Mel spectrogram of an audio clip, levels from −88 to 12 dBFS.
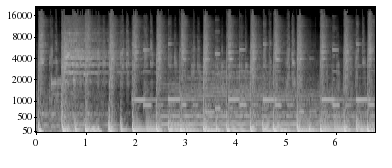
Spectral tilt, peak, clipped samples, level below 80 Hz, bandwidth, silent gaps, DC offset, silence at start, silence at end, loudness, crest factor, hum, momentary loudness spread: -5 dB/octave; -2 dBFS; under 0.1%; -14 dBFS; 19.5 kHz; none; under 0.1%; 0 s; 0 s; -13 LUFS; 10 dB; none; 3 LU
